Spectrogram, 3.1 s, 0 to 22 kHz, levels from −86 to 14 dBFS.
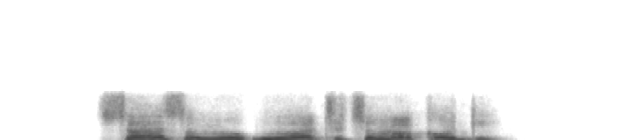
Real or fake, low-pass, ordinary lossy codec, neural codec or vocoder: fake; 7.2 kHz; Opus, 16 kbps; codec, 16 kHz, 0.5 kbps, FreqCodec, smaller model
